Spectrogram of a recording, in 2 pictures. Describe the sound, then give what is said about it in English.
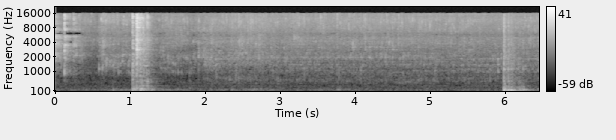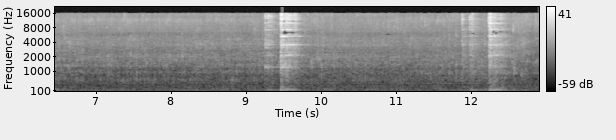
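A bowl is washed in a kitchen: a few sharp clinks and clatters of crockery stand out at irregular intervals over a low, steady background of water and handling noise. No one talks. “Let me go into the kitchen. I'm stepping into the kitchen. I'm washing the bowl.”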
